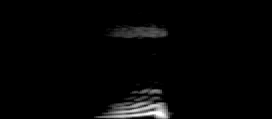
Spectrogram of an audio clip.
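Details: Single rising call of a green imperial pigeon, recorded for luring wild birds: a smooth upward sweep that ends abruptly after about a third of a second, with nothing else heard.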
